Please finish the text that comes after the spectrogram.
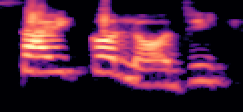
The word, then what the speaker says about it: psychology: telling it as a psychology which means p is silent here that is nothing but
